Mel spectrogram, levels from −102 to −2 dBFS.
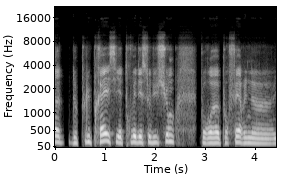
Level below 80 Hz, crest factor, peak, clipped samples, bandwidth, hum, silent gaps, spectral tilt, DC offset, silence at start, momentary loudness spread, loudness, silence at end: -72 dBFS; 16 dB; -6 dBFS; under 0.1%; 9.8 kHz; none; none; -5 dB/octave; under 0.1%; 0 s; 12 LU; -23 LUFS; 0 s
